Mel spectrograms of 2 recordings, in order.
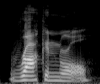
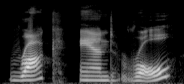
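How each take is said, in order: First: The word 'and' shrinks to an N sound. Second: The word 'and' is said in full.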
